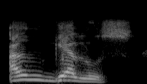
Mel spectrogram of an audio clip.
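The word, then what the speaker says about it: ἄγγελος: à frente as consoantes a letra g seguida de outro g ou k x i c possuem um som nasal como se fosse a letra N como por exemplo a palavra anjo no grego se escreve com nossa nosso alfabeto né angelos mas se escreve angelon tá quer dizer mensageiro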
